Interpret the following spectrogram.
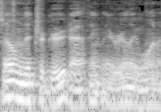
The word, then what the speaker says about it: Togruta: just say definitely the the most oftenly misspelled the mispronounced species it is very which is it is not Tortuga it's not or torgut it is not tortilla or or tortilla it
